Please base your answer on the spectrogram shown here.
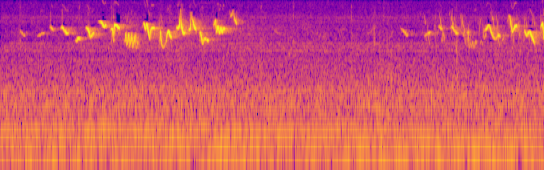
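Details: In Oklahoma's Wichita Mountains a painted bunting sings two hurried phrases of high, sweet, tumbling notes separated by a pause of about two seconds, with a faint background hum.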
